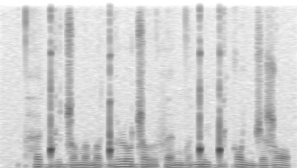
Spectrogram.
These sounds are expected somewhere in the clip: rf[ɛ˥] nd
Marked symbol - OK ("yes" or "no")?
no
